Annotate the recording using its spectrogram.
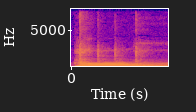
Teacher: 기역 뒤에 리을이 니은 됩니다. 백리. 그래서 니은의 영향을 받아서 백리. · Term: 비음화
